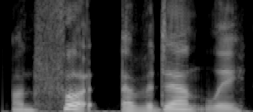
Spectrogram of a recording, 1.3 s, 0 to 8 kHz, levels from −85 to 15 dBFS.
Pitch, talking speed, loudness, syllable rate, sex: 185 Hz, 140 wpm, -18 LUFS, 5.9 syllables/s, female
